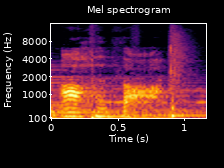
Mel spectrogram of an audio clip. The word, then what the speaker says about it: Ahavah: Ahavah, yes, you did.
